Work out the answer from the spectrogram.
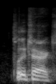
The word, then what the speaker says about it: Plutarch: Am I pronouncing that right? Plutarch, yes, that's me.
